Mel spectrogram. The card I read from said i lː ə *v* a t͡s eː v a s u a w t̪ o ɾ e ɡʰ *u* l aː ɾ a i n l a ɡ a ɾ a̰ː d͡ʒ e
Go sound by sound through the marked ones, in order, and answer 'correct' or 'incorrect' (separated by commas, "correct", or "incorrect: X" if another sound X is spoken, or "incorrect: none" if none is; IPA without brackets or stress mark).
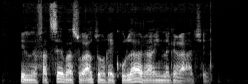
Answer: incorrect: f, correct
